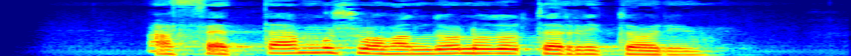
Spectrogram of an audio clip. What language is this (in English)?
Galician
